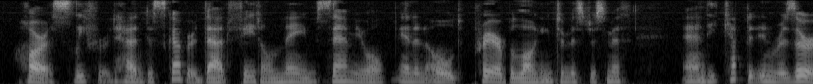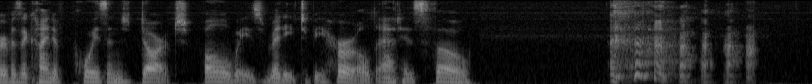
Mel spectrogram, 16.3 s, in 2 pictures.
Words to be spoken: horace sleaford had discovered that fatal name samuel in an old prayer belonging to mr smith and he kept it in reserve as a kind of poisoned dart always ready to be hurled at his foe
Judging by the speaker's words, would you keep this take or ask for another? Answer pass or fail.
pass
